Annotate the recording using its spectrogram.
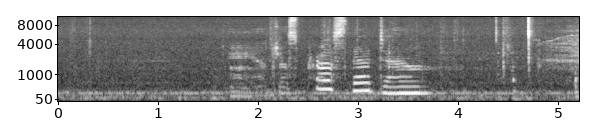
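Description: Paper rustles softly as hands press on it.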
